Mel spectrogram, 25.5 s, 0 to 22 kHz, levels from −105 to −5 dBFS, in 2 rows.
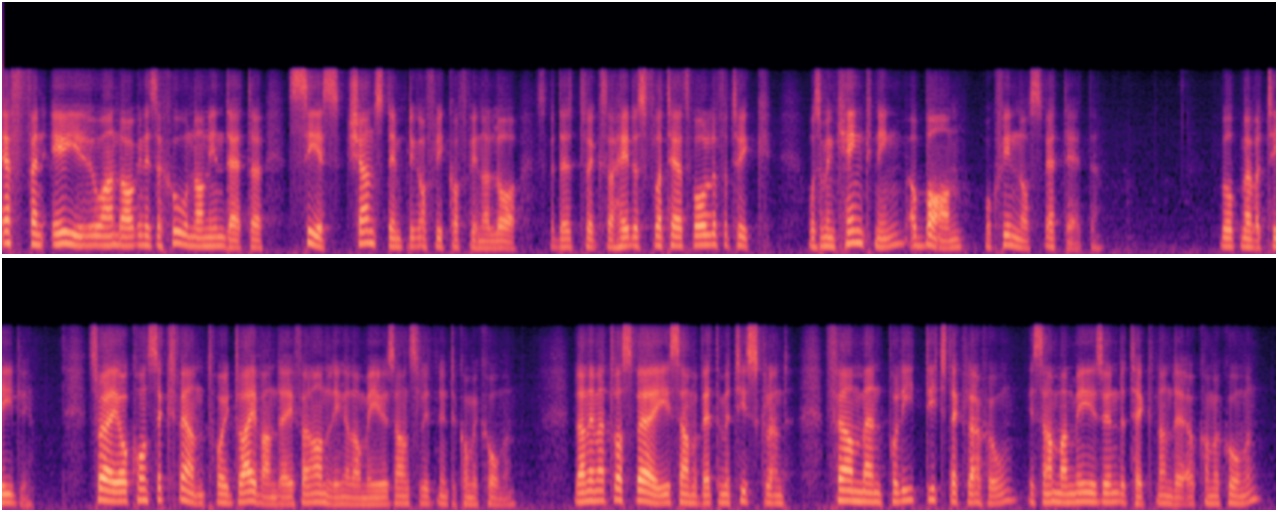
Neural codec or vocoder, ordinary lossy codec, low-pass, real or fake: codec, 16 kHz, 0.2 kbps, FocalCodec; none; 7.2 kHz; fake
